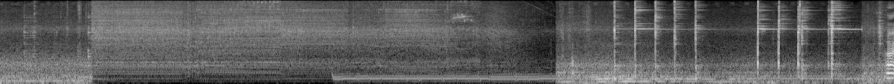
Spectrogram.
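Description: Anchors being hammered into wood while mounting a stair grab rail: a steady power-tool whir gives way to a string of sharp, close metallic hammer strikes in quick irregular bursts.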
